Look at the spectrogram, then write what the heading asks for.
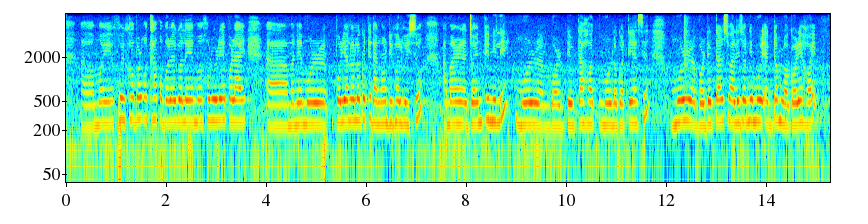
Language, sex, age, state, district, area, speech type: Assamese, female, 18-30, Assam, Nalbari, rural, spontaneous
